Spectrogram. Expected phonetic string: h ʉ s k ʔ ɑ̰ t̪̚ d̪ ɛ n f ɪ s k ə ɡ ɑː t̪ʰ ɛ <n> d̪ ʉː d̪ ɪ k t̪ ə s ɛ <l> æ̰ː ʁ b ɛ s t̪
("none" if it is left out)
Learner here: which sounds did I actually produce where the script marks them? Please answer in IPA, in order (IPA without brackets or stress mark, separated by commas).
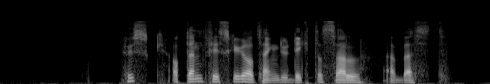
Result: ŋ, l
